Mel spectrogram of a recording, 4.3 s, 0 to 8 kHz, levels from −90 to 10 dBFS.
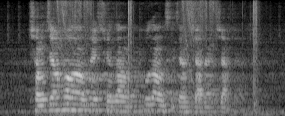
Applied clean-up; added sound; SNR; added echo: none; Packing tape, duct tape; 13 dB; reverberation time 1.6 s.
